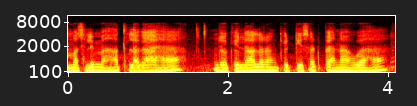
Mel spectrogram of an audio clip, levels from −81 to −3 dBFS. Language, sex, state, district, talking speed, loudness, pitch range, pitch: Hindi, male, Jharkhand, Ranchi, 220 wpm, -15 LUFS, 135-140 Hz, 135 Hz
